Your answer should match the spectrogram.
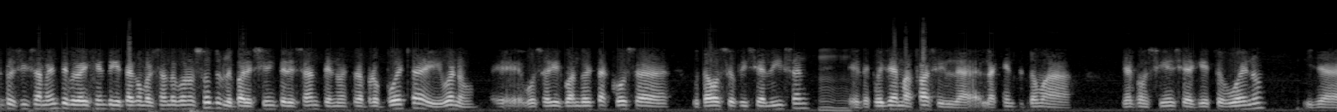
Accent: Mendoza, Argentina; Yo somos de Mendoza.

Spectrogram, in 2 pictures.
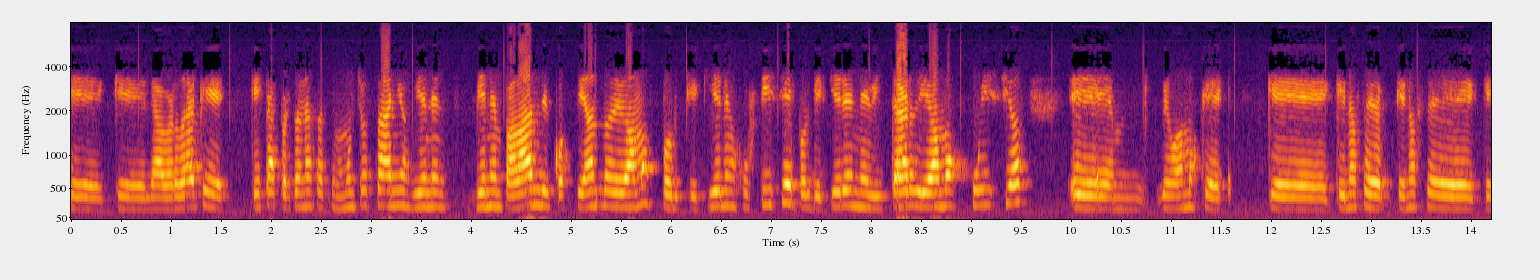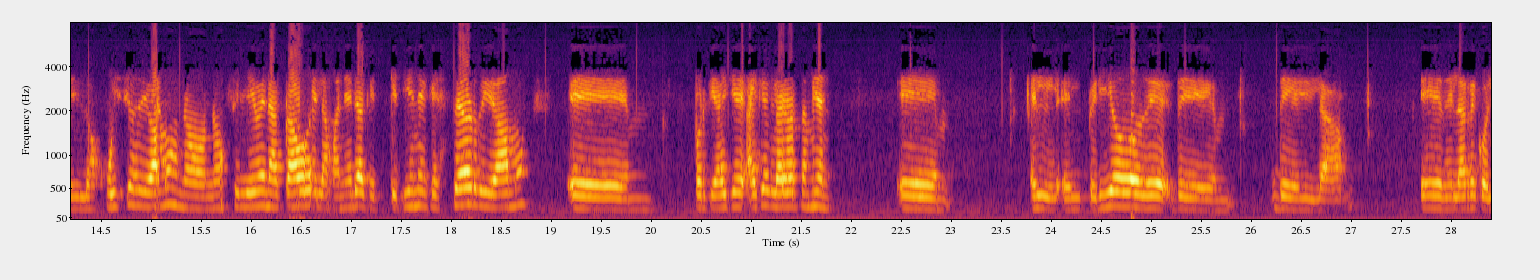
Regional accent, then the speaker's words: Posadas, Misiones, Argentina; somos de Posadas la mayoría.

